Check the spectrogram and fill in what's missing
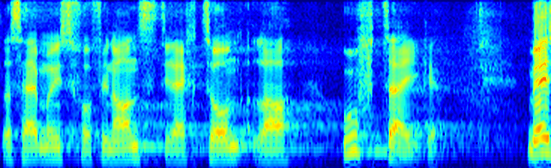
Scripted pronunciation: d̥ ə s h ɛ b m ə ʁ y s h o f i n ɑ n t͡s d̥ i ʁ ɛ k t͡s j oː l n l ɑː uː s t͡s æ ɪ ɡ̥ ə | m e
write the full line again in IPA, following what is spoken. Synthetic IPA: d̥ ɑ s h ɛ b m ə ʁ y s f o f i n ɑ n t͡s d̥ i ʁ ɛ k t͡s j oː n l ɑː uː f t͡s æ ɪ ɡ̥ ə | m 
